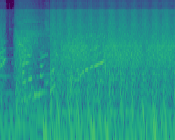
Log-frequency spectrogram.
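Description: A video game explosion bursts with a rumbling blast.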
